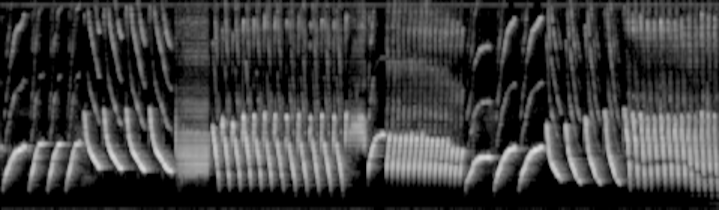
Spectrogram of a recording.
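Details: Energetic canary song meant to trigger a lazy, silent canary into singing: continuous varied phrases of rapid repeated notes, sweeping whistles and dense high trills changing every second or two, with a low hum beneath.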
